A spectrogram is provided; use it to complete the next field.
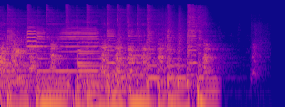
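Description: A dog barks and yips loudly in a quick, steady rhythm over music-like tones. The sound then cuts off, and one short, fainter yelp follows after a brief pause.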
